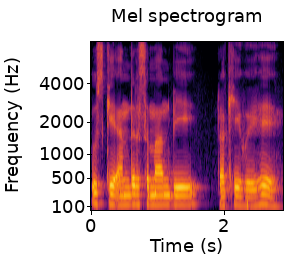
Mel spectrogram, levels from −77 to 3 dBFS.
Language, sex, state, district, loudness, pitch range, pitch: Hindi, male, Arunachal Pradesh, Papum Pare, -14 LUFS, 115-125 Hz, 120 Hz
